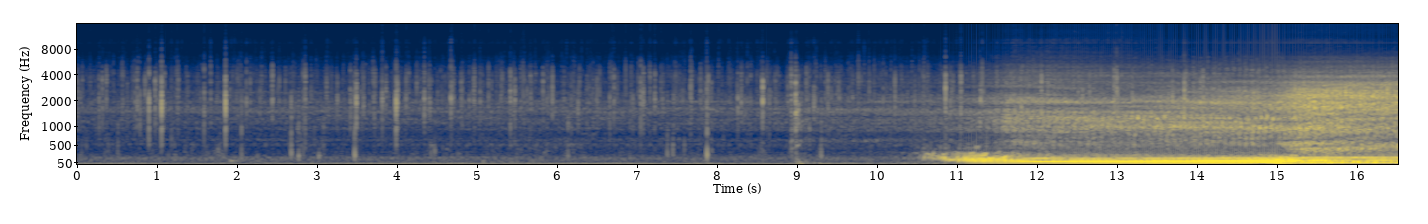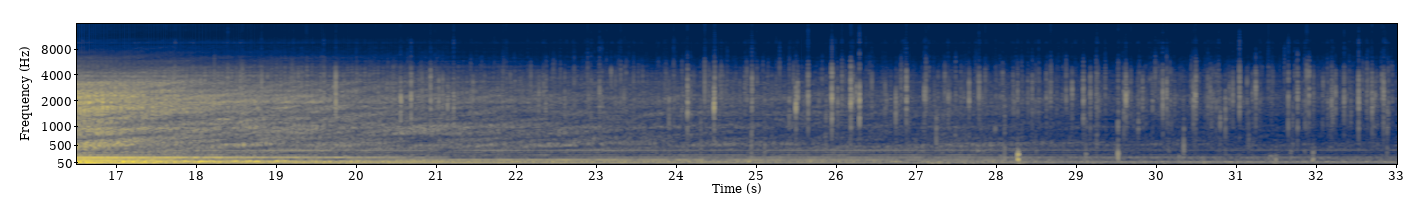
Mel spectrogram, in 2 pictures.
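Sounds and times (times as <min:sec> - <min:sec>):
boat passing recorded underwater in Trieste: 0:00.9 - 0:33.0.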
